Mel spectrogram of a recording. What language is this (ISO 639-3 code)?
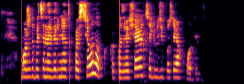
rus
